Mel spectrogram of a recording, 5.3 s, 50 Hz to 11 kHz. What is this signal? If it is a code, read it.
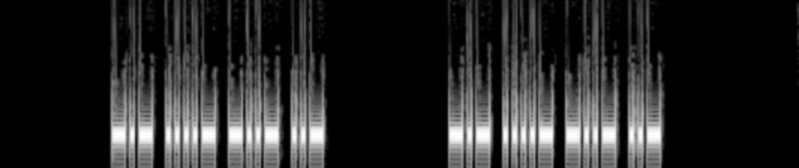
Morse code, heard as a keyed tone, about 40 wpm, 700 Hz. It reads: K4XU K4XU
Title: Easy Call Signs Repeated 2x - 40wpm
